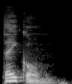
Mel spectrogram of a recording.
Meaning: on the sly, secretly
- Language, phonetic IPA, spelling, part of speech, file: Russian, [tɐjˈkom], тайком, adverb, Ru-тайком.ogg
